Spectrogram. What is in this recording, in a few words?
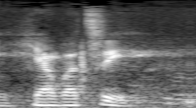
"yabatui", minamiyamagata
